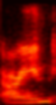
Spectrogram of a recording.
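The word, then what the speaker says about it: ع: It's about the ayn itself. What type of, how do you pronounce this letter? Ayn. So from your middle of your throat, correct?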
